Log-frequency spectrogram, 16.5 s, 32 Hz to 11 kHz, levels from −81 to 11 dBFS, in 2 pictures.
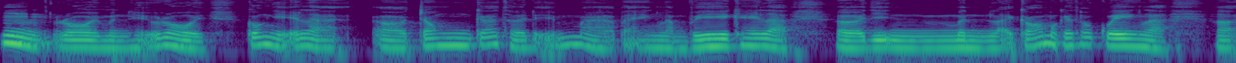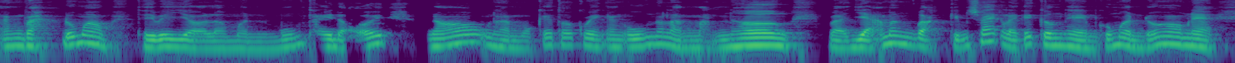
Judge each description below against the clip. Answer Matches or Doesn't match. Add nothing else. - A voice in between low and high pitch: Matches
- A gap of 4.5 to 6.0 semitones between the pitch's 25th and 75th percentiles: Doesn't match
